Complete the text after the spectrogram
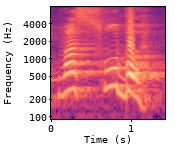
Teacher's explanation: با ساکن ہے تو یہ حروف قلقلہ بھی ہے، اس کو جنبش دے کے ہلا کے قلقلہ کر کے پڑھیں گے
